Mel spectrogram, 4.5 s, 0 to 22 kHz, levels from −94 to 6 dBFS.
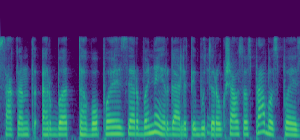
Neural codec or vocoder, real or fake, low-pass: none; real; 7.2 kHz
